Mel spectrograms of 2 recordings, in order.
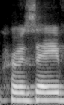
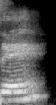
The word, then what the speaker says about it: Crozet: We've got another one launching in Crozet, Virginia. I have been mispronouncing that, by the way, for like So it's months. Crozet.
